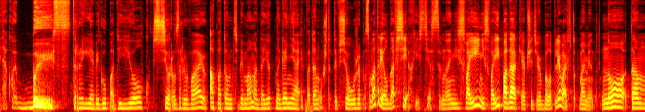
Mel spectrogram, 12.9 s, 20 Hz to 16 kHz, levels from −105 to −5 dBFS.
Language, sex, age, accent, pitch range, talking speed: Russian, female, 20-39, native, 150-185 Hz, 175 wpm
